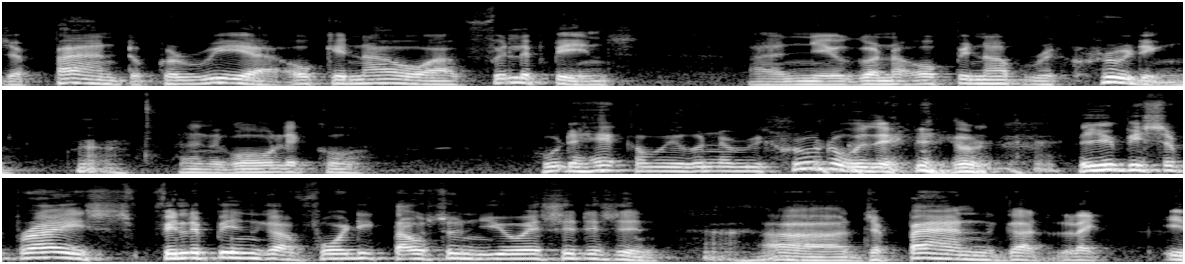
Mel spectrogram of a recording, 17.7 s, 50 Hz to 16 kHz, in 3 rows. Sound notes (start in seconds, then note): 10.0 laughing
